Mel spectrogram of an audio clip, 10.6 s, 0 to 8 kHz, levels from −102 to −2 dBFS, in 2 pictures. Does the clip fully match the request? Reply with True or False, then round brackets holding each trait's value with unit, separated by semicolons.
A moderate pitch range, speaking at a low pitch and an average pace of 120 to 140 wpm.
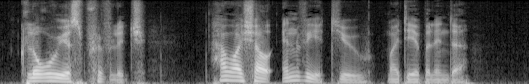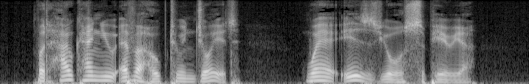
False (7.6 semitones; 110 Hz; 135 wpm)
